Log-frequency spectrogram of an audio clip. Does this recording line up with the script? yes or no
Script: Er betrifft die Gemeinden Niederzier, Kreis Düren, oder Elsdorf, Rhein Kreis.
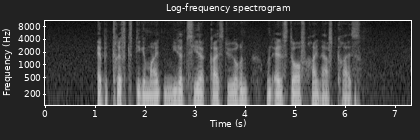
no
